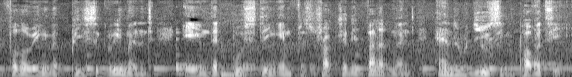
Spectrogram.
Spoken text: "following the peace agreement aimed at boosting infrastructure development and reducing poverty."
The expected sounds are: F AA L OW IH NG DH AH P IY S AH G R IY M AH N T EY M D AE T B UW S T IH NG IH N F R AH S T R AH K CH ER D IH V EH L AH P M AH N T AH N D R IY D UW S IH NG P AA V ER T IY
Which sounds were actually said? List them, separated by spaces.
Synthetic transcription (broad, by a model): F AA L OW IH NG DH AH P IY S AH G R IY M AH N T EY M D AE T B UW S T IH NG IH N F R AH S T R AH K CH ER D IH V EH L AH P M AH N T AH N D R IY D UW S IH NG P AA V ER T IY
